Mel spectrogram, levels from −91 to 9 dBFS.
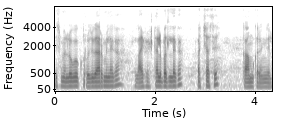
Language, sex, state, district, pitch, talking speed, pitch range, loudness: Hindi, male, Bihar, East Champaran, 125 Hz, 165 wpm, 110-125 Hz, -40 LUFS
